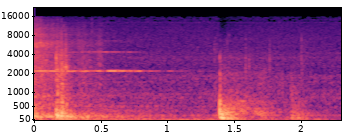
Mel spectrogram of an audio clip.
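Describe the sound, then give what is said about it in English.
A store's spring-loaded screen door flings back against the door's siding with a hollow wooden thump as the storekeeper steps onto the porch, then a second heavy bang about a second later, the door spring's thin squeak lingering faintly near the start. “"Screech!" cried the spring on the screen door as the door flung back against the door's siding with a bang.”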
